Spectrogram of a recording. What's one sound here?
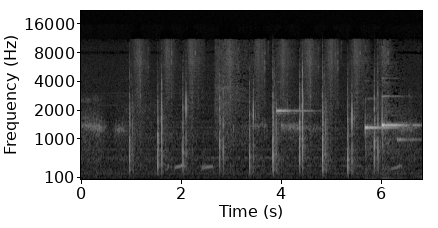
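Footsteps knock on a creaky wooden floor.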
